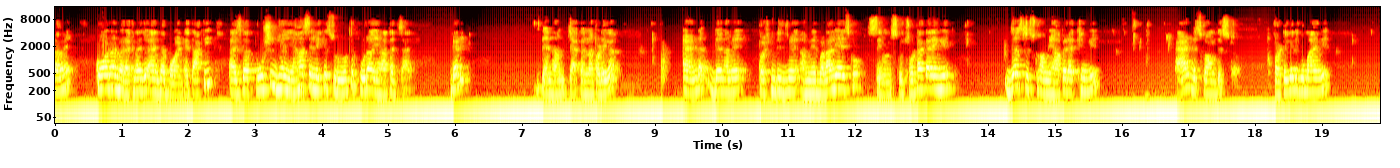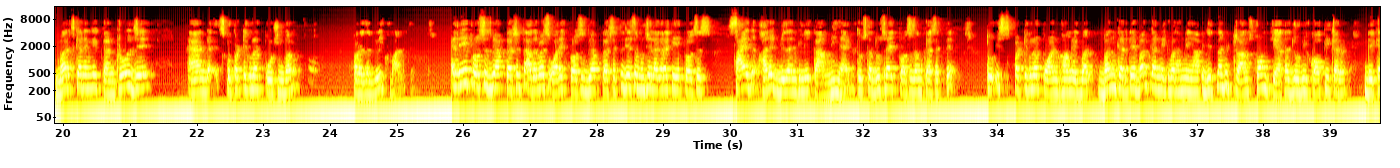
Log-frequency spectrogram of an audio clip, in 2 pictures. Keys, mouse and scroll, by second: 8.9 super+Escape, 10.6 click, 12.0 ctrl+space, 12.2 ctrl+click, 13.4 v, 14.0-16.6 alt+drag, 16.6 ctrl+t, 16.9 ctrl+right click, 18.0 click, 18.1 Return, 20.1 ctrl+e, 20.6 ctrl+j, 21.0 ctrl+t, 22.2 alt+click, 23.6 right click, 24.7 click, 25.8 Return, 35.7 click.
